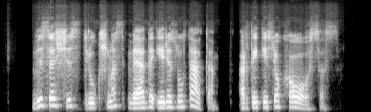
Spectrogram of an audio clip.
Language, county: Lithuanian, Utena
